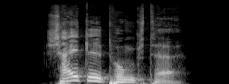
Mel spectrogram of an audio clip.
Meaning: nominative/accusative/genitive plural of Scheitelpunkt
- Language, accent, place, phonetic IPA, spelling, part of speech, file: German, Germany, Berlin, [ˈʃaɪ̯tl̩ˌpʊŋktə], Scheitelpunkte, noun, De-Scheitelpunkte.ogg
